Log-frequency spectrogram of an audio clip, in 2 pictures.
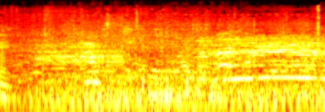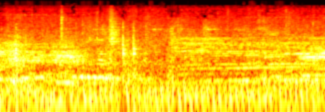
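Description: A young goat screams in long, loud, nasal bleats that waver in pitch and run almost without pause.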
